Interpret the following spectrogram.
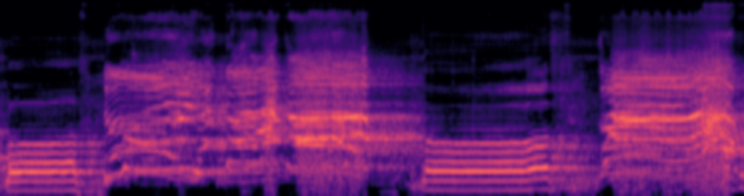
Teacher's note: জিহ্বার গোড়া বরাবর উপরে তালুর সঙ্গে লাগাইয়াম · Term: দুই নুক্তাওয়ালা কফ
